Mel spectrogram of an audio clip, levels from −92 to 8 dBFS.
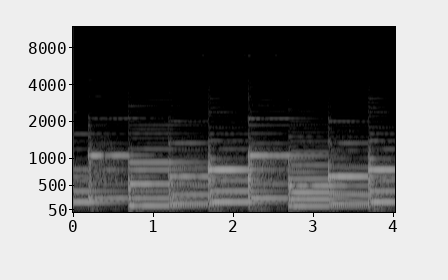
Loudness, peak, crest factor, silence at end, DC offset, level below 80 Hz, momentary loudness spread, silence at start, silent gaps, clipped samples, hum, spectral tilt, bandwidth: -37 LUFS; -20 dBFS; 16 dB; 0 s; under 0.1%; -68 dBFS; 6 LU; 0 s; none; under 0.1%; none; -11.5 dB/octave; 3.2 kHz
